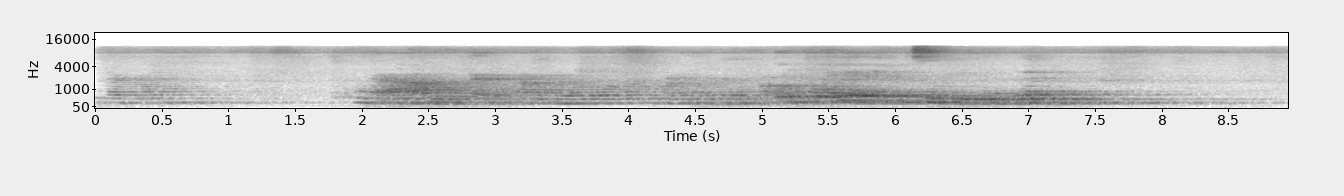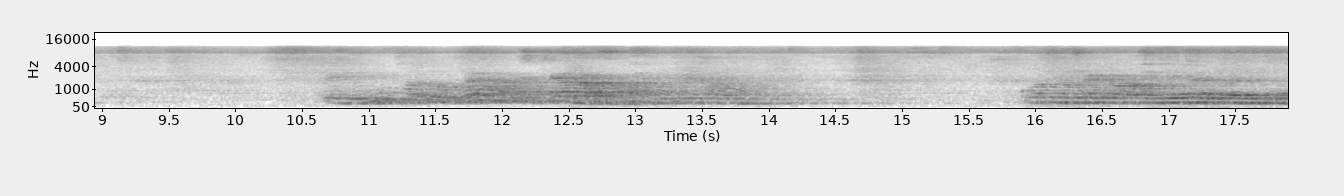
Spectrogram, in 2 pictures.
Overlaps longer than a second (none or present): present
